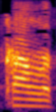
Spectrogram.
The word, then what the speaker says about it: Conliffe: I just spell it Conlon. C-O-N. Like Nancy. – Okay. – L-I. Conlon. C-O-N-L-I-F-F-E. – F-F-E.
